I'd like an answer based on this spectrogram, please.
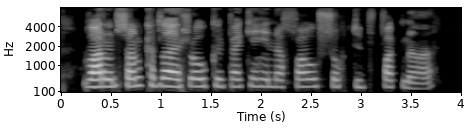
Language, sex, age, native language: Icelandic, female, 13, Icelandic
